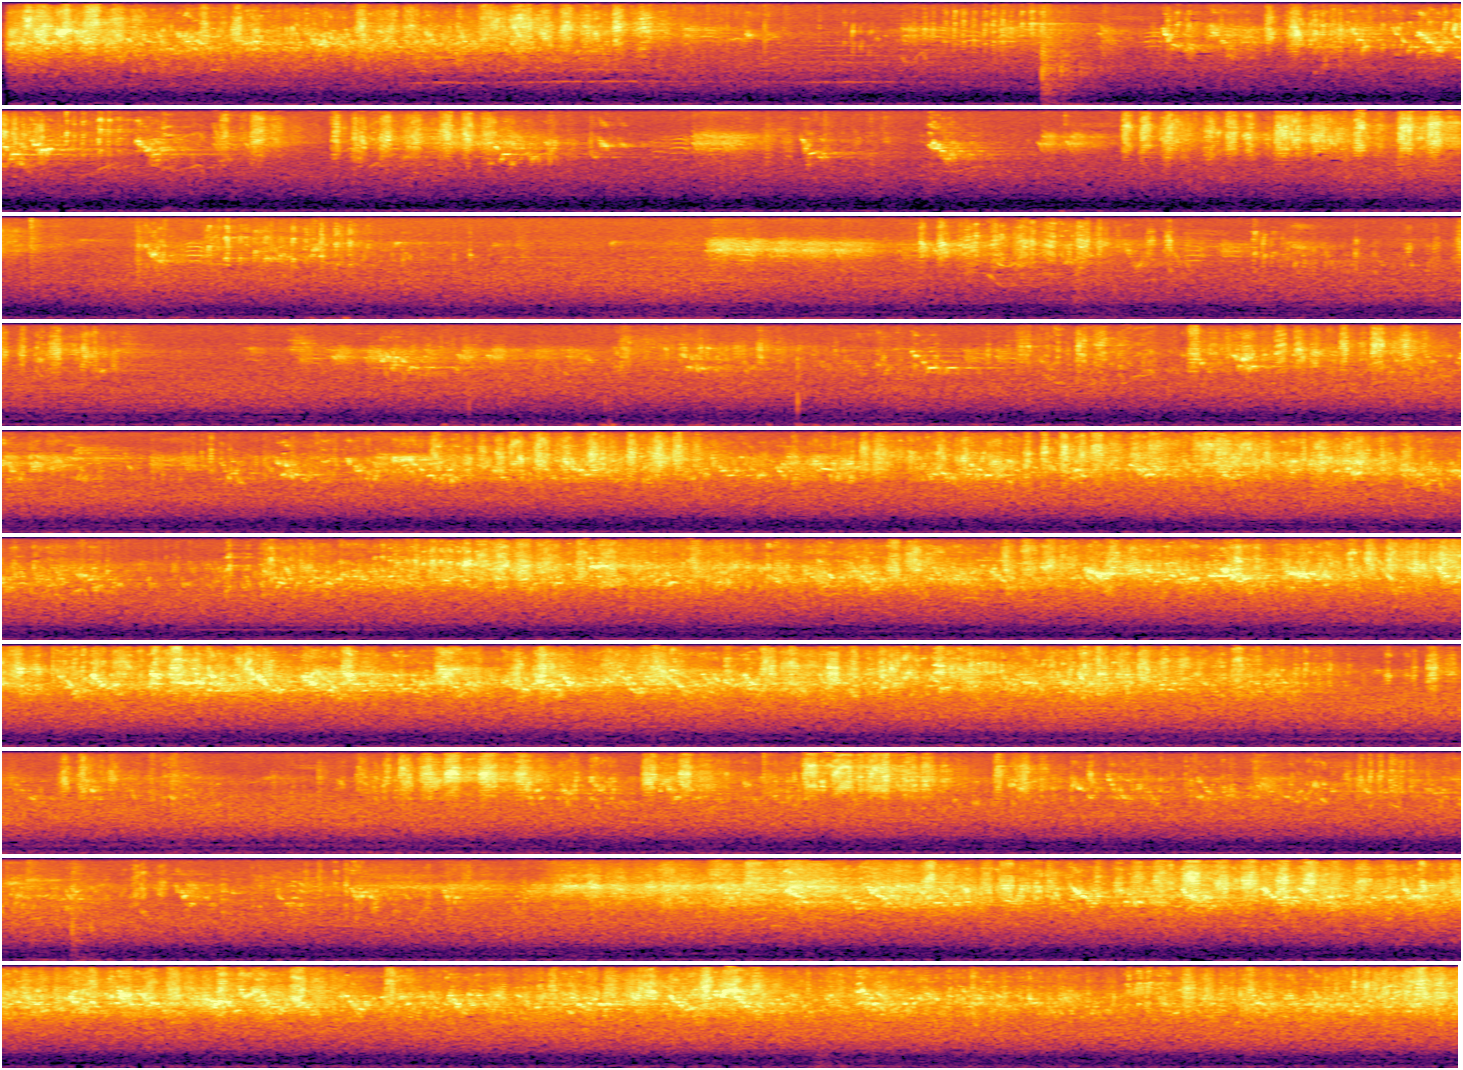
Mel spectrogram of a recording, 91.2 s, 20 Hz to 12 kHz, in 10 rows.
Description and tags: Birds-in-a-cage 1
A huge cage on an appartment balcony with a lot of birds. Recorded with Rode NTG-2 mic, Sony PCM-M10 recorder.
bird, birds, soundscape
